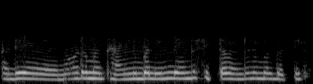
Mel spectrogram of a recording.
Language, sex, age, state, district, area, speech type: Kannada, female, 18-30, Karnataka, Gulbarga, urban, conversation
